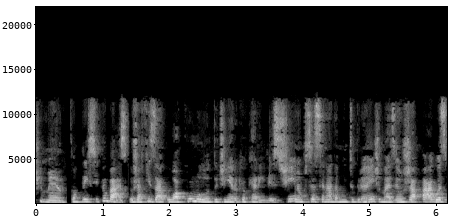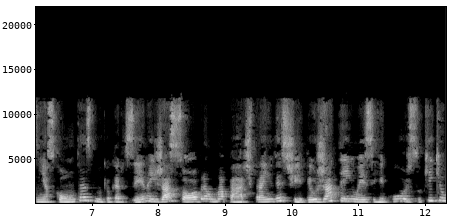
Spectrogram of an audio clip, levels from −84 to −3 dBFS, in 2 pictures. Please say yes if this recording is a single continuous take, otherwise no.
yes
